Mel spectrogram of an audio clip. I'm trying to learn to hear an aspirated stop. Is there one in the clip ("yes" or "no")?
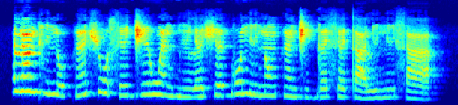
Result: no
